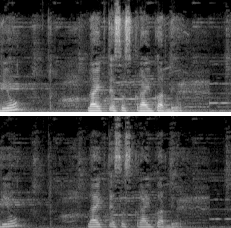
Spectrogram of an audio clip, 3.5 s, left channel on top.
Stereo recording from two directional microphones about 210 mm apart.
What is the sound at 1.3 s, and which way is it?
A woman's voice, 15° left (ahead or behind).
